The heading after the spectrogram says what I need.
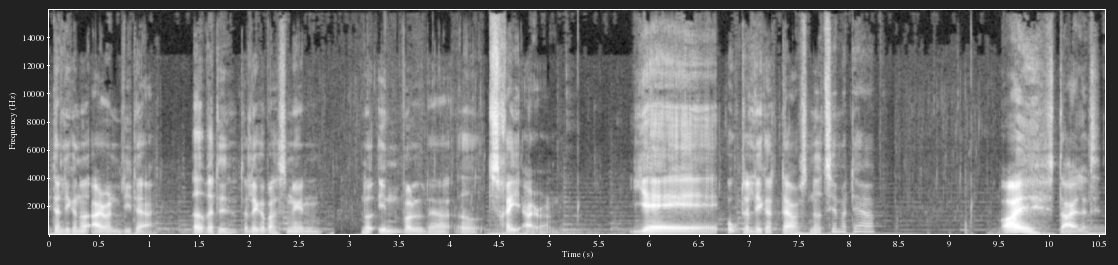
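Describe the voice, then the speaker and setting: A Danish man commentating his Minecraft play, chatty and excitable, talking to viewers and to his pet, squealing when startled. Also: mid-range voice. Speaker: gaming YouTuber.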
